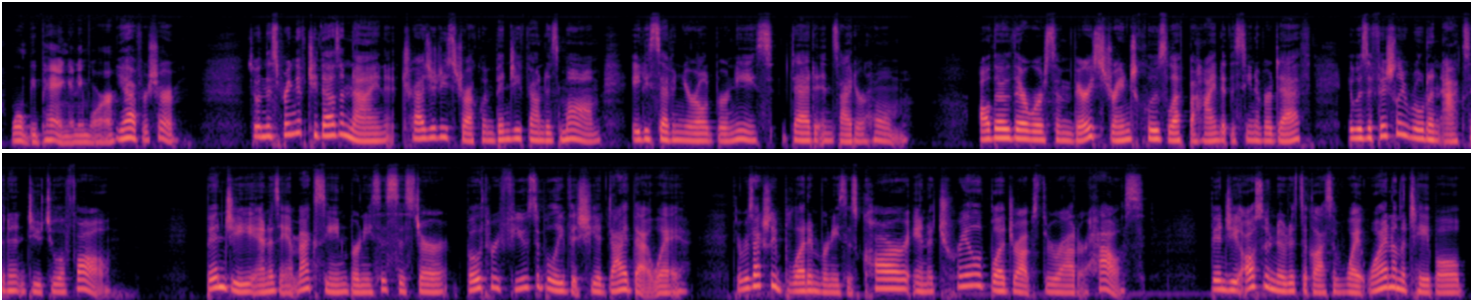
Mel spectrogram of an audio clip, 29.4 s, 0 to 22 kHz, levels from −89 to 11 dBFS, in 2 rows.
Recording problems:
none

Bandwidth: 16.5 kHz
